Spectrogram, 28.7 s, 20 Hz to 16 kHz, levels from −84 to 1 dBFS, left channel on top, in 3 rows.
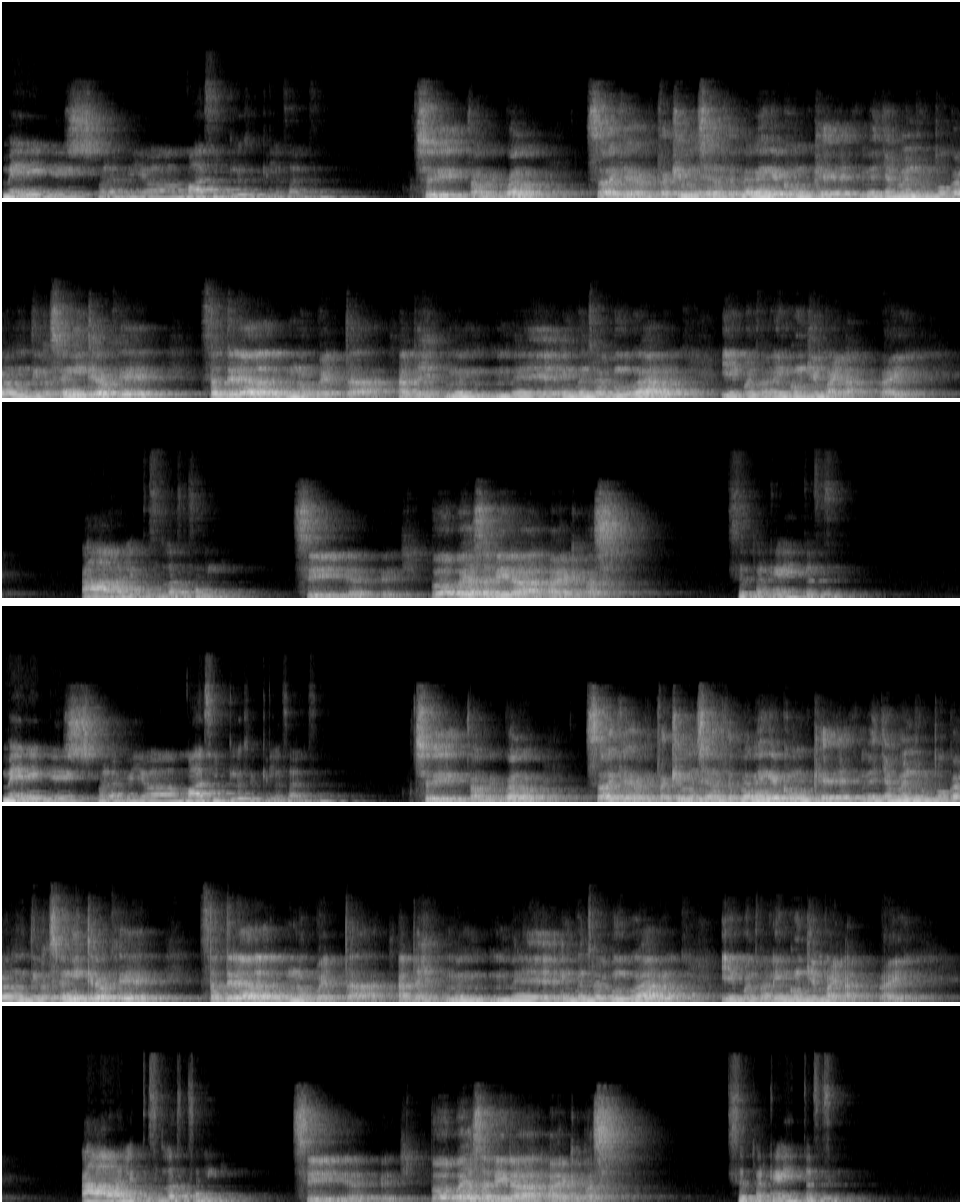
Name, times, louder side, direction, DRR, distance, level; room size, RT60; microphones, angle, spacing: voice 1, 0.0-3.3 20.0-21.5 26.4-27.5, right 2 dB, 30° right, 5 dB, 0.4 m, -30 dB
voice 2, 0.6-1.1 4.1-5.3 5.8-18.7 22.1-25.4, equal, 75° right, -2 dB, 1.3 m, -26 dB
8.8 x 4.2 x 2.8 m, 1.4 s
head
